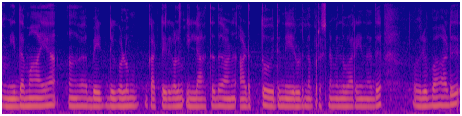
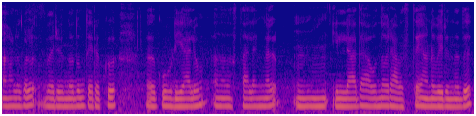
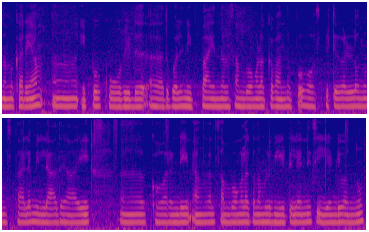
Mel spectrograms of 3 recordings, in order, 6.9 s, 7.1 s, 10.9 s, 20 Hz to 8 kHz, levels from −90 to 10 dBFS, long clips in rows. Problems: low volume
